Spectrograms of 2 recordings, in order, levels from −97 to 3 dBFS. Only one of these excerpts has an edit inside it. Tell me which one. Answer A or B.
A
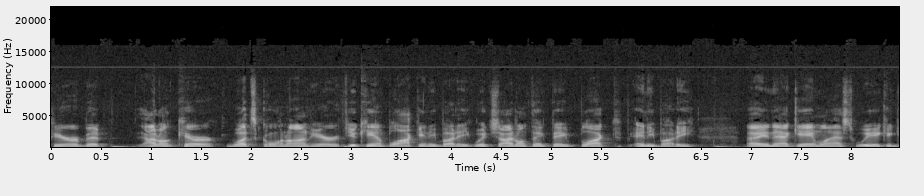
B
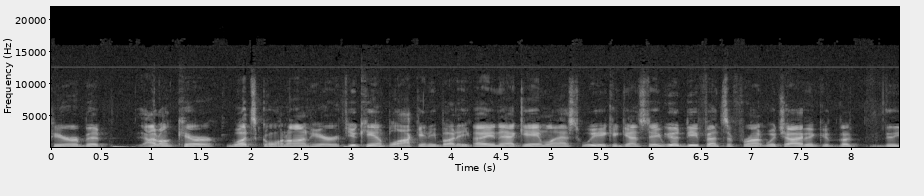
B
